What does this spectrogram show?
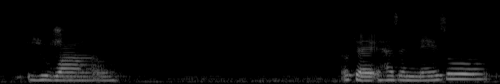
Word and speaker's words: João: João. It has a nasal sound at the end of it. João. Okay, it has a nasal. João.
